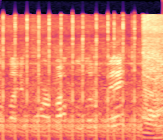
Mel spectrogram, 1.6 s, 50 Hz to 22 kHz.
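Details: Echo CS-400 two-stroke chainsaw cutting ash in about 40-degree cold, after chain sharpening and tension adjustment; pulses steadily under load then settles into an even high whine, pulling cleanly on a sharp chain.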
